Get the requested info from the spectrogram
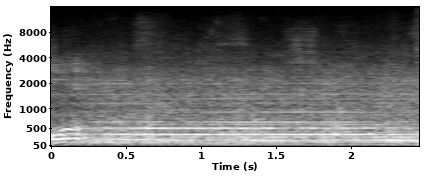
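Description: A keyboard holding one sustained chord, steady and unchanging, with no melody or beat: a pad played under prayer.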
